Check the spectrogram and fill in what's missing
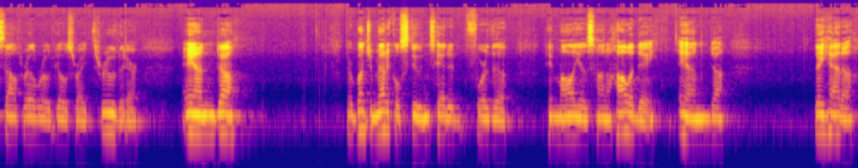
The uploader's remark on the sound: recorded July 16, 2022, at Ringgold Seventh-day Adventist Church.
